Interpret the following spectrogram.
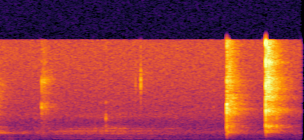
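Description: A quiet pause in room tone, broken by one short sharp click near the end.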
